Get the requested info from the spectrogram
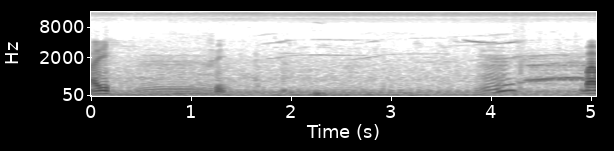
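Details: One-month-old calves shown at a calf parade in El Salvador's countryside; short bleating moos with arched harmonic bands open the recording, with a softer moo near the middle and another rising moo toward the end, while people give handling instructions nearby.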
